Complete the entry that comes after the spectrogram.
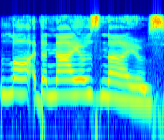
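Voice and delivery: bad put-on Australian accent, "Nios" drawn out. Imitating a rep from Australia at a former job, bad Australian accent. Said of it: "that's my awful Australian accent".

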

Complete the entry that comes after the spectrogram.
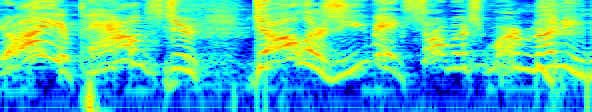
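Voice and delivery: all-out screamed tirade, very high. Retelling how she yelled at a guy: imitating own screaming.

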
